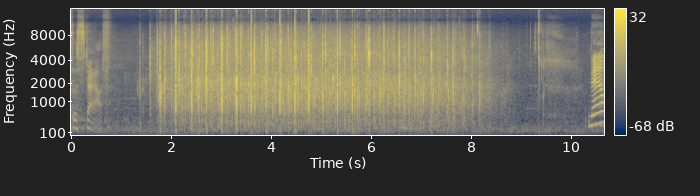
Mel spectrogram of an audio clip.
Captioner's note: audience applause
